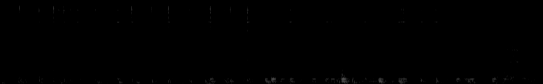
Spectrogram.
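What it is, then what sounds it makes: Glass perfume bottle tapped with fingernails. Long acrylic nails tap rapidly on the shoulders and neck of a small, pink-tinted glass perfume bottle with a heart print, its pink cap removed and partly filled. The result is a quiet, quick run of crisp, bright clicks over a soft low knock, each dying almost at once, with a brief, softer brushing swish near the end.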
